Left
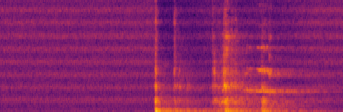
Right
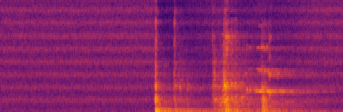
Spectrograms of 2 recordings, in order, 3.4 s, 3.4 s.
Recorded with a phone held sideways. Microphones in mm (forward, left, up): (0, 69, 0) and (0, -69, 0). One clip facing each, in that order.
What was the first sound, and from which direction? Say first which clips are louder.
A squeak: left 2 dB; 30° left (ahead or behind).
